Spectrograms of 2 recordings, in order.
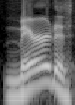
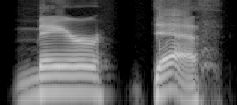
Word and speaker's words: Meredith: Now, Meredith chimed in. She said, my name is Meredith, not merely Mare Death. Mary, Mary. Do I have a lisp? No, it's Meredith.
